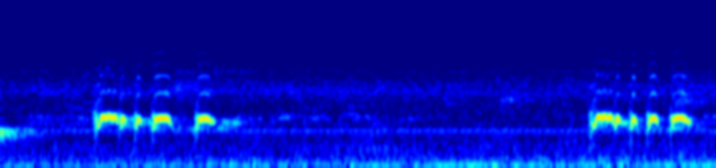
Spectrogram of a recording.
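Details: Zebra dove singing in the slow-voice style, a quick stuttering burst of four or five short, clear cooing notes, the phrase repeated about three seconds later over a faint steady hum.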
